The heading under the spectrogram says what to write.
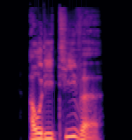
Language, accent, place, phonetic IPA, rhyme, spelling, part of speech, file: German, Germany, Berlin, [aʊ̯diˈtiːvə], -iːvə, auditive, adjective, De-auditive.ogg
- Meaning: inflection of auditiv: 1. strong/mixed nominative/accusative feminine singular 2. strong nominative/accusative plural 3. weak nominative all-gender singular 4. weak accusative feminine/neuter singular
